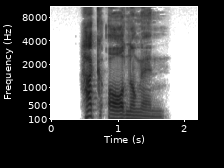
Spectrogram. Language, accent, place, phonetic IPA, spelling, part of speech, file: German, Germany, Berlin, [ˈhakˌʔɔʁdnʊŋən], Hackordnungen, noun, De-Hackordnungen.ogg
- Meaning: plural of Hackordnung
